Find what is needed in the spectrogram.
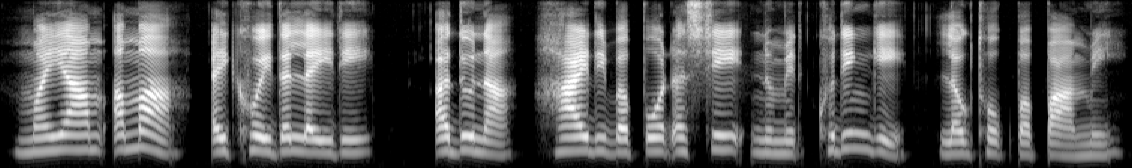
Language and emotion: Manipuri, neutral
